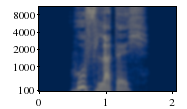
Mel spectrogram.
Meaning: yellow coltsfoot, Tussilago farfara (type of plant)
- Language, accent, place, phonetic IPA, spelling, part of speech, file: German, Germany, Berlin, [ˈhuːfˌlatɪç], Huflattich, noun, De-Huflattich.ogg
